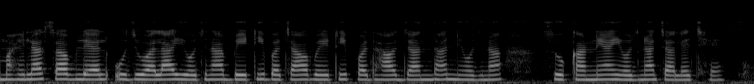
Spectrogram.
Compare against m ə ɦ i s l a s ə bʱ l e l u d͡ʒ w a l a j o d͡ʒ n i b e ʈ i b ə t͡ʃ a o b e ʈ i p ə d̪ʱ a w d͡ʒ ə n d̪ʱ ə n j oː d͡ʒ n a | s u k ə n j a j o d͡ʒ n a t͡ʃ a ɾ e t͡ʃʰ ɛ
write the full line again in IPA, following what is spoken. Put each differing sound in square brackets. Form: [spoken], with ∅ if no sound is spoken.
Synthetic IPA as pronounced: m ə ɦ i [∅] l a s ə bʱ l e l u d͡ʒ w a l a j o d͡ʒ n [a] b e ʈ i b ə t͡ʃ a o b e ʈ i p ə d̪ʱ a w d͡ʒ ə n d̪ʱ ə n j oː d͡ʒ n a | s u k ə n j a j o d͡ʒ n a t͡ʃ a [l] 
